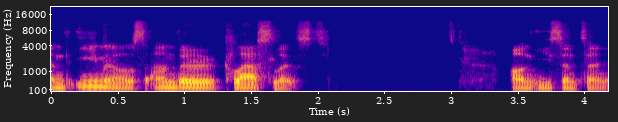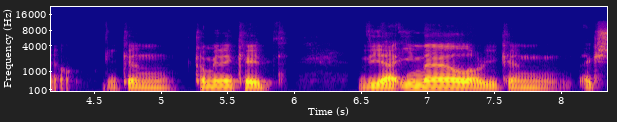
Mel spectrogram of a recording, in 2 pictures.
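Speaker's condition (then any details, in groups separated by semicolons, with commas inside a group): No condition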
